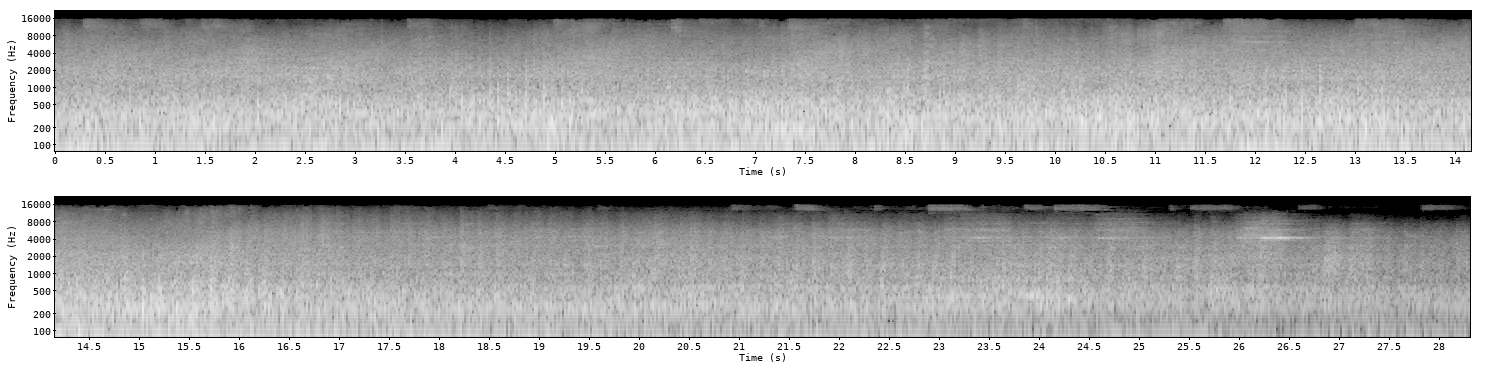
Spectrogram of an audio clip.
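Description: Railroad cars rolling past, the wheels clicking over the rail joints in a steady clickety-clack that holds for about sixteen seconds and then slowly fades as the train moves off. A brief high wheel squeal comes near the end.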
